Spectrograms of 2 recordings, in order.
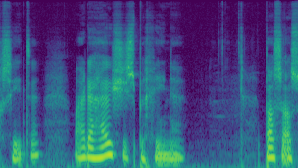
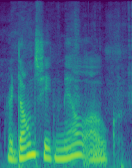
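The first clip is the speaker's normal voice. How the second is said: plain reading voice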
